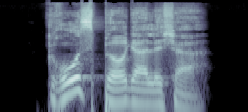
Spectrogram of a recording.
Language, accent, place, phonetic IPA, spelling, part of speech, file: German, Germany, Berlin, [ˈɡʁoːsˌbʏʁɡɐlɪçɐ], großbürgerlicher, adjective, De-großbürgerlicher.ogg
- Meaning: 1. comparative degree of großbürgerlich 2. inflection of großbürgerlich: strong/mixed nominative masculine singular 3. inflection of großbürgerlich: strong genitive/dative feminine singular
